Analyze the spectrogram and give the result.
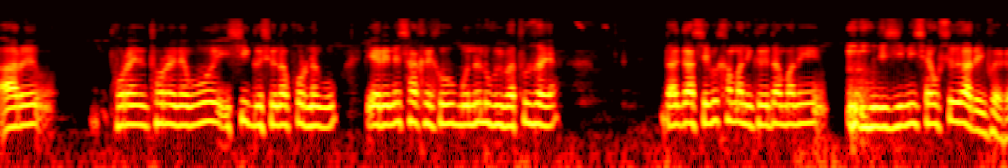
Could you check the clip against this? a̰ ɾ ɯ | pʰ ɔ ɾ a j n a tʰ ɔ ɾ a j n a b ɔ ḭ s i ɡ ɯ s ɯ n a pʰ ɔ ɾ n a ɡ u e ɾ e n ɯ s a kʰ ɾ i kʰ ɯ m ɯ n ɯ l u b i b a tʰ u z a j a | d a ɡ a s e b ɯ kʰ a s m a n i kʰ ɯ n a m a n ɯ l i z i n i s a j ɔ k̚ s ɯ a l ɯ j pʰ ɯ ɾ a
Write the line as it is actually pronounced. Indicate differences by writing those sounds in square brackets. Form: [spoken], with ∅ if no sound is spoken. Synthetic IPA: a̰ ɾ ɯ | pʰ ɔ ɾ a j n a tʰ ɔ ɾ a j n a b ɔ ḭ s i ɡ ɯ s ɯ n a pʰ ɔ ɾ n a ɡ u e ɾ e n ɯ s a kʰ ɾ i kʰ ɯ m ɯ n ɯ l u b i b a tʰ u z a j a | d a ɡ a s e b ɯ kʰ a [∅] m a n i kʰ ɯ [d] a m a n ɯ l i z i n i s a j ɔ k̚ s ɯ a [ɾ] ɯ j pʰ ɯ ɾ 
